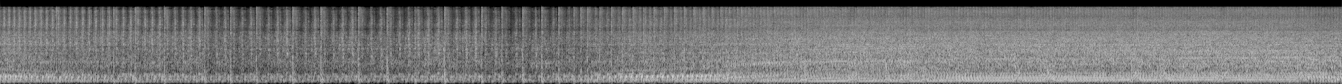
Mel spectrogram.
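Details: Briggs 10 hp engine after carburetor adjustment (both mixture screws about 1.5 turns out), governor now working: fast ragged cranking chatter, then it catches and settles to a steady high drone; carb suspected still far out of adjustment.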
